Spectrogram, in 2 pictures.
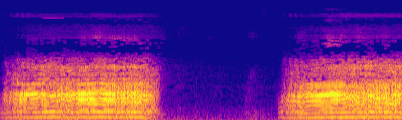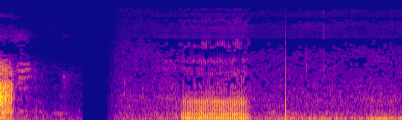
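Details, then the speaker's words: An animal snoring in sleep: two long, loud, rough snoring breaths of about two seconds each, then a softer third. "Somebody's a snorer."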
